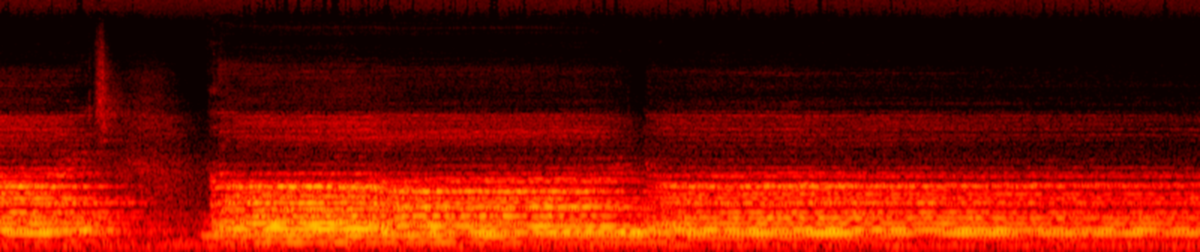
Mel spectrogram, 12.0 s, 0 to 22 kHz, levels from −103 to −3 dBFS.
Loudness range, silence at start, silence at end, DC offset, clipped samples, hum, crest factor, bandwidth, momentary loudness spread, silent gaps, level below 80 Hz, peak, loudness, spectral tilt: 4 LU; 0 s; 0 s; under 0.1%; under 0.1%; none; 16 dB; over 20 kHz; 9 LU; none; -68 dBFS; -28 dBFS; -44 LUFS; -8 dB/octave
